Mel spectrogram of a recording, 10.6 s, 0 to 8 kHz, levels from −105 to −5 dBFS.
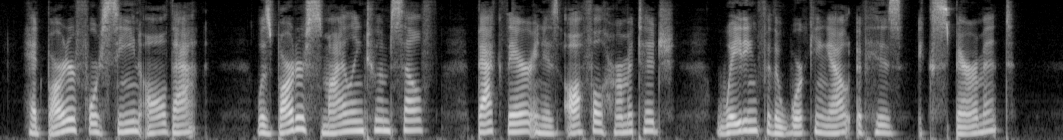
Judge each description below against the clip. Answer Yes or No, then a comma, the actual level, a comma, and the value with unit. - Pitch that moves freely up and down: No, average, 3.9 semitones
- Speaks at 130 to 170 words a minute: Yes, slow, 135 wpm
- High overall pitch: No, medium, 175 Hz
